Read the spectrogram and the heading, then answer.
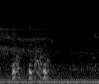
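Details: Backyard chickens at breakfast, being hand-fed by their keeper: three short soft clucks in quick succession, about a sixth of a second apart, over a steady low hum.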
